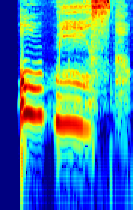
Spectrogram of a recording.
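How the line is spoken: Excited whisper. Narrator (Russian): взволнованно прошептала Бекки

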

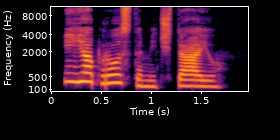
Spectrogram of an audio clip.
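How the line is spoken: Sighing. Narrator (Russian): вздохнула

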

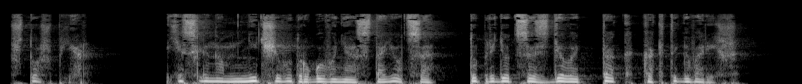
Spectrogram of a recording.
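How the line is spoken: Barely audible tearful wife. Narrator (Russian): Жена утерла горючую слезу и чуть слышно произнесла

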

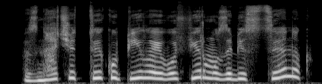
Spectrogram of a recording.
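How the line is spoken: Muffled, flat. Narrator (Russian): глухо произнесла Оля

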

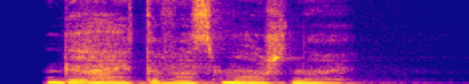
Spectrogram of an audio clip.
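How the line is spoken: Whisper. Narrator (Russian): шептала Фэй

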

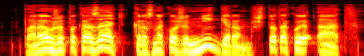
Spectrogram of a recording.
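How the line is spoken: Grumbling voice. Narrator (Russian): проворчал чей-то голос

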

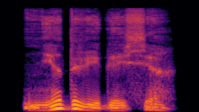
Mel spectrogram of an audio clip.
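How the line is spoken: Quiet whisper. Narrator (Russian): тихо так прошептал

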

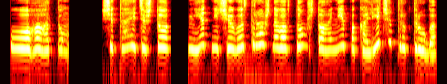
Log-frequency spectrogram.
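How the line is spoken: Astonished exclamation. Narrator (Russian): воскликнула Аэлита, пораженно глядя на борца

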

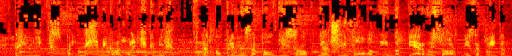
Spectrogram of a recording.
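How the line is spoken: Whispering. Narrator (Russian): Корнуэлл шептал

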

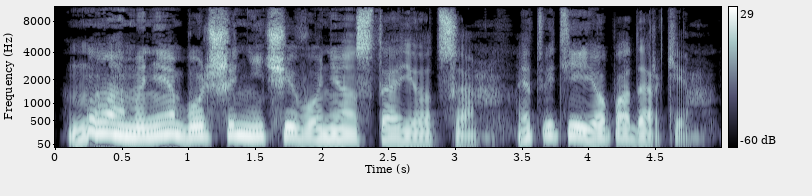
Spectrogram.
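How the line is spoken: Sigh. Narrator (Russian): вздохнул Феликс

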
